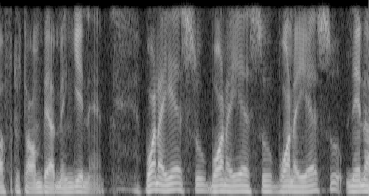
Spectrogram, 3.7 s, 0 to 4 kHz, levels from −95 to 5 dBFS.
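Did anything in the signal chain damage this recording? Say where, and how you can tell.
No, nothing in this speech recording stood out as damage on listening.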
